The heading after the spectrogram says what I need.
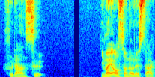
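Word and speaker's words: フランス: So for example, the name Erin would be pronounced Eren, and France would be pronounced Furansu.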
